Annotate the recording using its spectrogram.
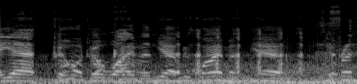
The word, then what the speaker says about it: Wyman: Also, uh, was uh, Bill uh, uh, Wyman. Wyman. That's how I pronounce it.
